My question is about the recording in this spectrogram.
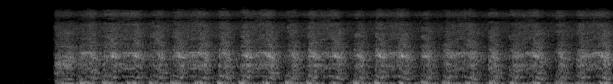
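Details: Subaru SVX after re-plugging vacuum lines, expected not to start: starter spins the engine evenly with regular compression pulses but never catches; crank no start, owner then suspects crank sensor, ultimately traced to the ECU.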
